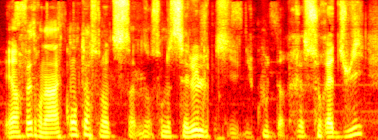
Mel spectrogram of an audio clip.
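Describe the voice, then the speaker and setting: A man's voice: mid-range voice, fairly quick, a little mellow. A man hosting a casual show, explaining a strategy game with frequent fillers and restarts. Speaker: podcast host.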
